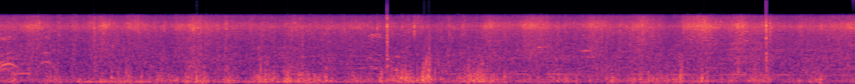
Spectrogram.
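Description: Wind buffeting the microphone over a small boat's motor running steadily, with water splashing.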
